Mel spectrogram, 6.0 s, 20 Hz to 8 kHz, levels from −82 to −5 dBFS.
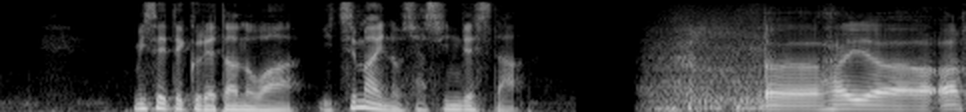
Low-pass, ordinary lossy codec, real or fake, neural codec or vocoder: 7.2 kHz; none; fake; codec, 16 kHz, 2 kbps, X-Codec, HuBERT features, trained on LibriSpeech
